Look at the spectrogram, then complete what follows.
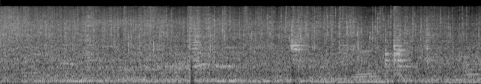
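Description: Street-stall food sizzling as it fries, a steady hiss with scattered small crackles.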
